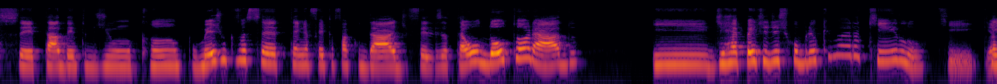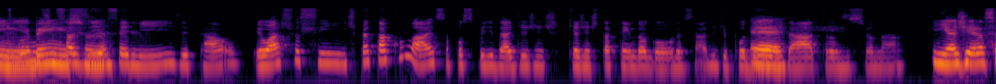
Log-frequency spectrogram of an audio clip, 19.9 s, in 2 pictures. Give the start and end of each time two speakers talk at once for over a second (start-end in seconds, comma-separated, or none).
9.9-11.1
